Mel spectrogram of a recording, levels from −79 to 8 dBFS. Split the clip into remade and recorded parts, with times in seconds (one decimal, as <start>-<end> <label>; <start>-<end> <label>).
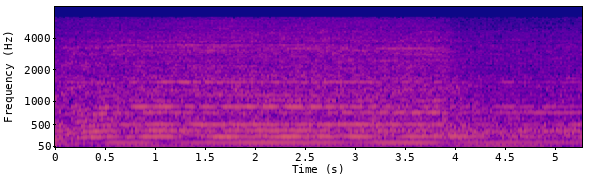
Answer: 0.0-2.5 recorded; 2.5-3.2 remade; 3.2-5.3 recorded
